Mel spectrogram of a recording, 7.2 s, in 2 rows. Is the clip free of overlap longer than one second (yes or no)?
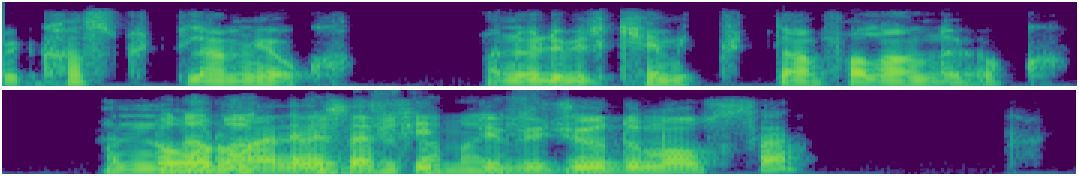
no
